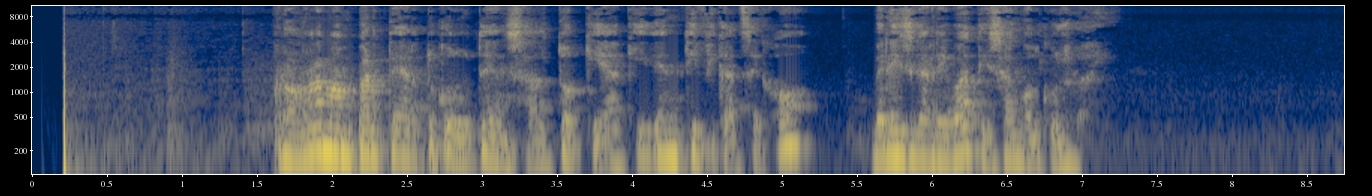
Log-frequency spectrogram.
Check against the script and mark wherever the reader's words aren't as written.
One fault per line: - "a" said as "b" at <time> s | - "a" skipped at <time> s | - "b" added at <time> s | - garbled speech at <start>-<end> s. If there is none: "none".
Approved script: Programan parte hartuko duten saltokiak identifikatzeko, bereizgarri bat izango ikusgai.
none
